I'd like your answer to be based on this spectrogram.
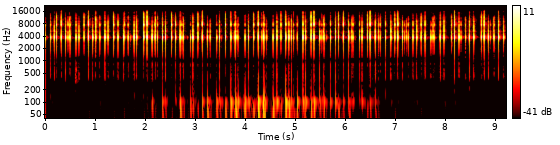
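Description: Long nails tap and scratch a tall, hollow, clear glass olive oil bottle labelled "OIL BOTTLE." The result is a rapid, steady stream of sharp, bright clicks with a strong high ring and no lingering decay. A faint low hum sits underneath.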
